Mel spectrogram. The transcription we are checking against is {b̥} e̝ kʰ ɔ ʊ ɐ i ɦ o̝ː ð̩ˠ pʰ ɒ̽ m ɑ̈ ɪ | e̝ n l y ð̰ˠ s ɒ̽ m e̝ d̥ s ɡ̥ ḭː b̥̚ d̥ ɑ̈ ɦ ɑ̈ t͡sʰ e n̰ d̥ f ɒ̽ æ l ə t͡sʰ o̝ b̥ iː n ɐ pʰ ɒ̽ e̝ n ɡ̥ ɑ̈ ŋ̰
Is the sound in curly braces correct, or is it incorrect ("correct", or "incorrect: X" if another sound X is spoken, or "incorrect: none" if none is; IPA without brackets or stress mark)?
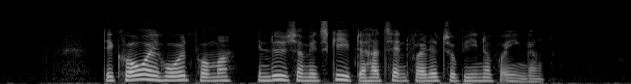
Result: incorrect: d̥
